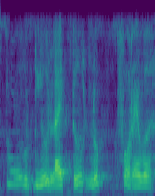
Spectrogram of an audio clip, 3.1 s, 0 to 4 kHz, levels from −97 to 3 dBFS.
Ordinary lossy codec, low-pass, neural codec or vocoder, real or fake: none; 3.6 kHz; codec, 16 kHz, 4 kbps, X-Codec, WavLM features, trained on Multilingual LibriSpeech; fake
